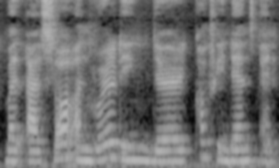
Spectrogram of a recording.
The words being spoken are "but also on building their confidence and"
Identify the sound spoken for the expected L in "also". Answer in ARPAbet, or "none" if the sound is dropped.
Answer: none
